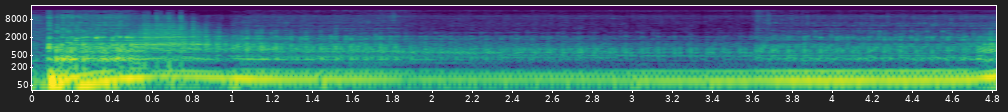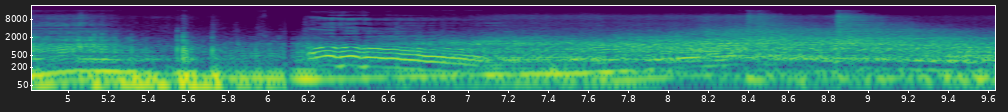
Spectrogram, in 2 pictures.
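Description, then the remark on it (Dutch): A Maserati engine is started and idles with a deep, steady rumble, then roars through several sharp revs that rise and fall in pitch, loud and alone with no talking. “Wil je het geluid laten horen dan? Heel graag. Ik slink hem aan.”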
